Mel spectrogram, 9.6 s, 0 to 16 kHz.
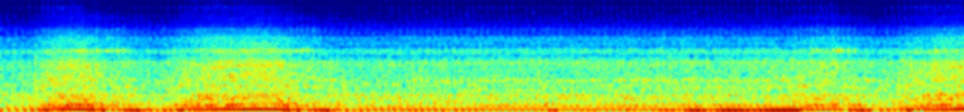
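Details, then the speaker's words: Yamaha Tenere 250 single-cylinder engine idling: a fast, loud "tec tec" tapping over the low thrum. Blamed on the cam chain tensioner. "o responsável por esse barulho é esse cara aqui ó o tensor da corrente de comando"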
